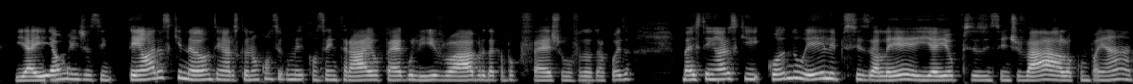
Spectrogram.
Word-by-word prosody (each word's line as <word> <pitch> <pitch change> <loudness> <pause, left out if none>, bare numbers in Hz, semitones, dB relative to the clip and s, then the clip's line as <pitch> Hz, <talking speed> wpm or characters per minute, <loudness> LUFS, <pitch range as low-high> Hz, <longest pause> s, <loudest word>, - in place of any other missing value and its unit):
e 185 +2 +1
aí 190 +1 +5
realmente, 230 +2 +2
assim, 210 -1 -8
tem 215 0 +4
horas 295 +6 +1
que 310 -1 -4
não, 220 -3 +3
tem 230 -2 -4
horas 210 0 -1
que 210 - -9
eu 210 - -1
não 215 - -3
consigo 235 -2 -7
me 220 -1 -2
concentrar, 210 -2 0
eu 210 0 -2
pego 200 0 -1
o - - 0
livro, 200 0 -1
abro, 200 +1 +3
daqui 205 0 -5
a - - -9
pouco 205 0 -12
fecho, 190 0 -3
vou 185 - -8
fazer 195 +1 -8
outra 190 0 -8
coisa, 215 +5 -6 0.5
mas 220 0 +1
tem 235 0 -1
horas 250 +2 0
que 245 -1 -4
quando 270 +4 +1
ele 260 +4 +4
precisa 220 -4 -3
ler 205 +4 +3
e 200 0 +1
aí 195 +1 +5
eu 205 - -1
preciso 200 0 -7
incentivá-lo, 195 +1 +2
acompanhar, 200 +4 -4
210 Hz, 230 wpm, -23 LUFS, 200-230 Hz, 0.5 s, aí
